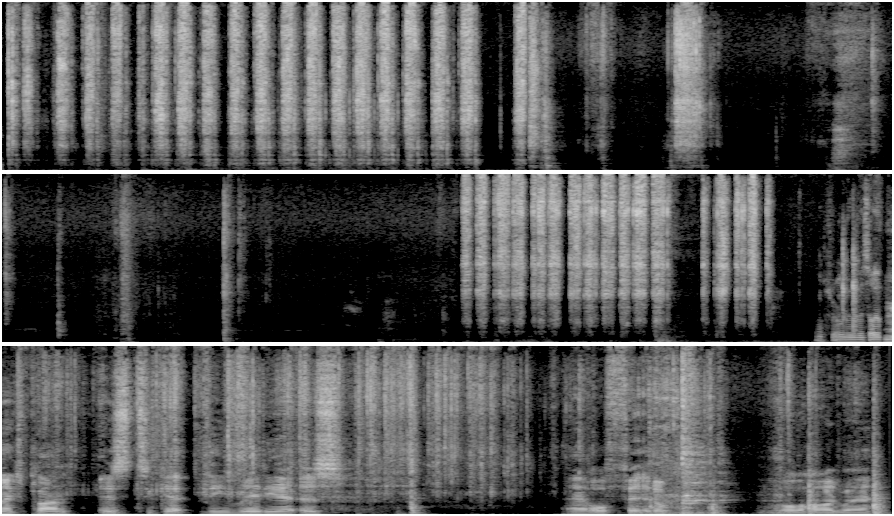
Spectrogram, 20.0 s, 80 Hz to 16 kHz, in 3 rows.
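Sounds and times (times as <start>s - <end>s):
ratchet clicking fast: 0.0s - 4.0s, 10.2s - 12.5s.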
